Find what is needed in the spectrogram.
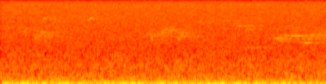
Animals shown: Hermit Thrush (Catharus guttatus), Red-eyed Vireo (Vireo olivaceus)

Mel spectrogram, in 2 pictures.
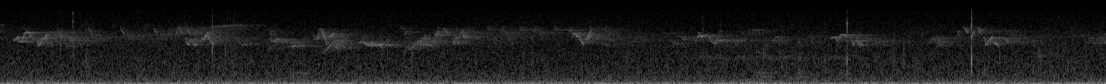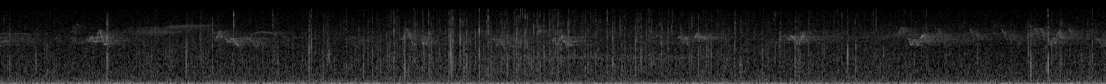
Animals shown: Black-throated Blue Warbler (Setophaga caerulescens), American Robin (Turdus migratorius), Eastern Wood-Pewee (Contopus virens), Ovenbird (Seiurus aurocapilla), Red-eyed Vireo (Vireo olivaceus)

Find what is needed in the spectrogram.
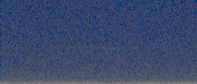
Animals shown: Dark-eyed Junco (Junco hyemalis)

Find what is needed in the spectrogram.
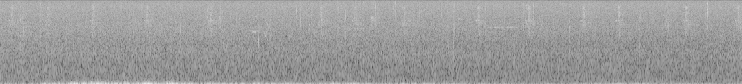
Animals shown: Red Squirrel (Tamiasciurus hudsonicus), Black-throated Green Warbler (Setophaga virens)

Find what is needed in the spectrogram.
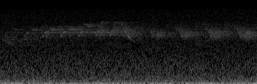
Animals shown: Chestnut-sided Warbler (Setophaga pensylvanica), Ovenbird (Seiurus aurocapilla)

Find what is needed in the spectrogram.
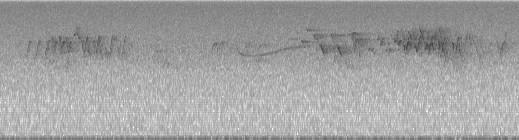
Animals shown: Indigo Bunting (Passerina cyanea), Chestnut-sided Warbler (Setophaga pensylvanica), Eastern Wood-Pewee (Contopus virens)

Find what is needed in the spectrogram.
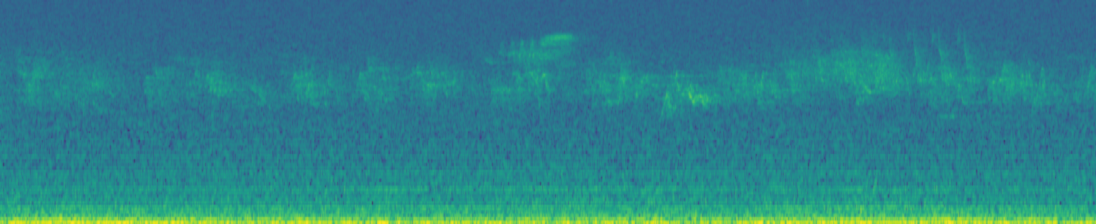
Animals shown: Rose-breasted Grosbeak (Pheucticus ludovicianus), Ovenbird (Seiurus aurocapilla), Red-eyed Vireo (Vireo olivaceus), Black-throated Blue Warbler (Setophaga caerulescens)

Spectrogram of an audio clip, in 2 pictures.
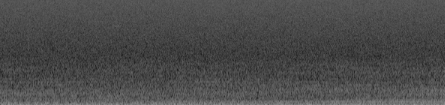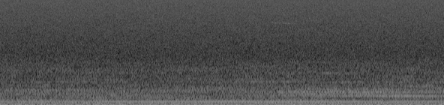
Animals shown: Black-throated Green Warbler (Setophaga virens)

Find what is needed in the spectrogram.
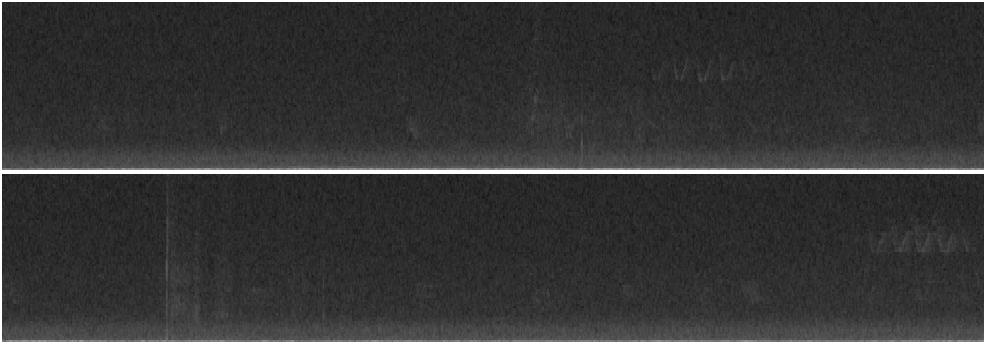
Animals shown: Black-and-white Warbler (Mniotilta varia), Red-eyed Vireo (Vireo olivaceus)

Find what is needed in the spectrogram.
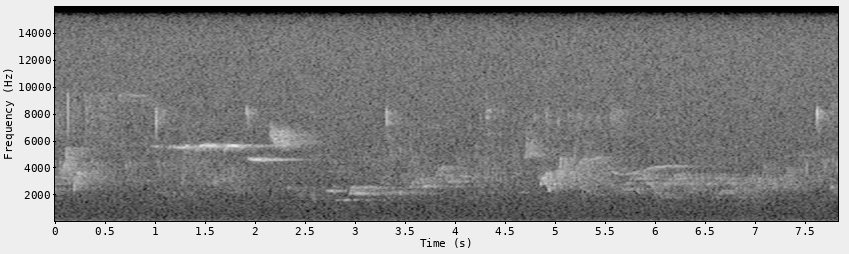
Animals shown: Eastern Wood-Pewee (Contopus virens), Swainson's Thrush (Catharus ustulatus), Veery (Catharus fuscescens), Ovenbird (Seiurus aurocapilla), Wood Thrush (Hylocichla mustelina), Red-eyed Vireo (Vireo olivaceus), Black-throated Green Warbler (Setophaga virens)

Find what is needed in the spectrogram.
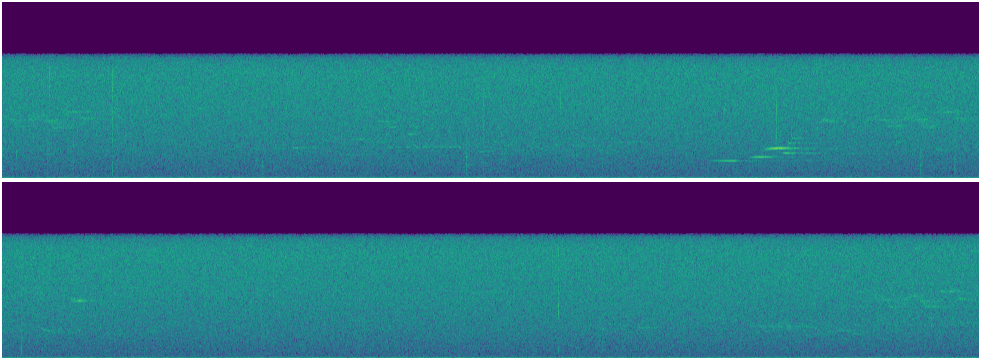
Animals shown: Hermit Thrush (Catharus guttatus), Winter Wren (Troglodytes hiemalis), Golden-crowned Kinglet (Regulus satrapa), Black-and-white Warbler (Mniotilta varia)

